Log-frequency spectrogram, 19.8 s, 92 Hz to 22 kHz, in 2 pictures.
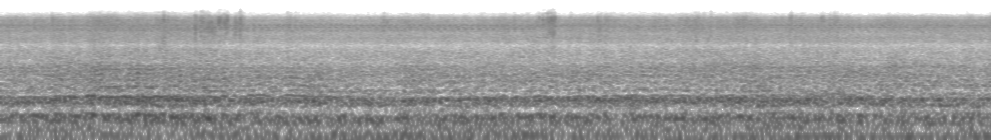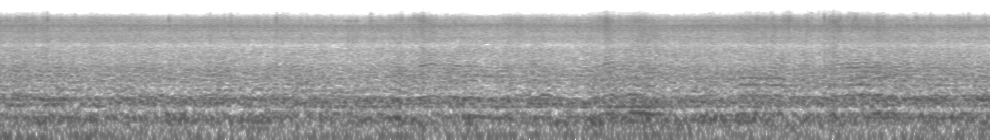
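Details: Honey bees recorded on 27 September 2018, a dense, steady hive buzz filling the whole clip, with a low droning hum and broad hiss, no pauses or other clear sounds.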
